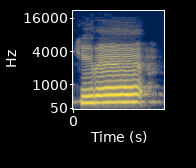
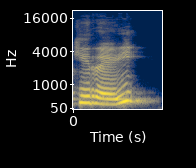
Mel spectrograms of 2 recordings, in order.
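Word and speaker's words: きれい: Jadi di sini meskipun penulisannya dia huruf I, dia fungsinya memperpanjang huruf E-nya. Jadi dibacanya kire bukan kirei.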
